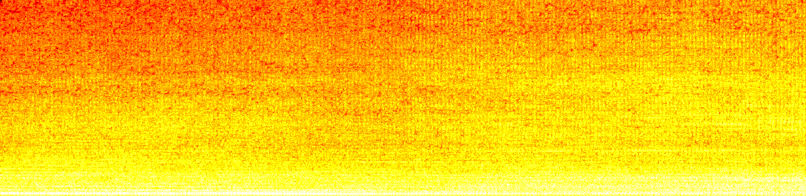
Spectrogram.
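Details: Kubota riding mower, sat years after dying with a horrible noise, runs steadily with light uneven ticking keeping pace with engine; owner calls it a horrible lifter tick and suspects a slightly bent valve.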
